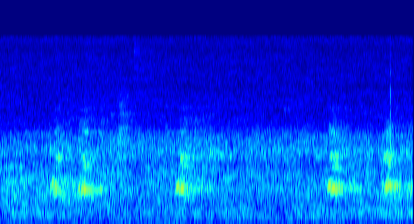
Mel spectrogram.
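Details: Hooded crow uttering rough, grating caw notes in loose pairs, with gaps of about a second and a half between groups, over a steady hiss.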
